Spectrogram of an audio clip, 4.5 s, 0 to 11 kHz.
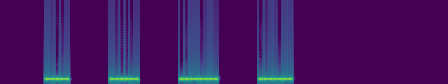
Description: Morse code, heard as a keyed tone, about 46 wpm, spaced as for 17 wpm, 700 Hz. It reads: KX2J
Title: USA Call Signs - 4 Characters - 6x Character Spacing - 50wpm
